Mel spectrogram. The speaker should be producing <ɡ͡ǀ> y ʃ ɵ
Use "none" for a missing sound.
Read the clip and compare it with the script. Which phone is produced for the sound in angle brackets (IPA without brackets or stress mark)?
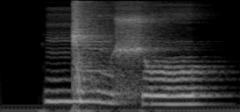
ŋ͡ǀ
